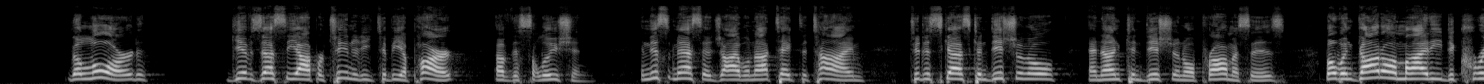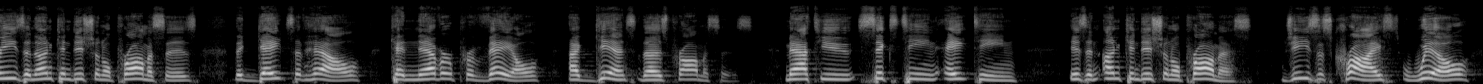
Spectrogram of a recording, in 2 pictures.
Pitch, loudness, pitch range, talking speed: 230 Hz, -21 LUFS, 205-255 Hz, 110 wpm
